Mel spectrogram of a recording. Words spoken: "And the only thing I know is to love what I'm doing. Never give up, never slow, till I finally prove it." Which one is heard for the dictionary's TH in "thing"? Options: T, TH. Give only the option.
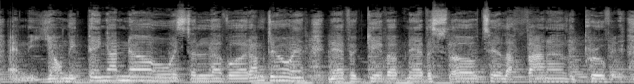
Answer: TH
